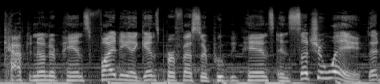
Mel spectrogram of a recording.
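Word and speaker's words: Poopypants: I pronouncing it right poopy pants more or less except the emphasis is on the poop why are you laughing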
